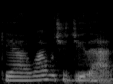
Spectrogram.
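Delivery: very quiet, totally unbothered, super calm voice. Retelling a mother's reply to an apology: imitating mom talking super calm. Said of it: "talking super calm".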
